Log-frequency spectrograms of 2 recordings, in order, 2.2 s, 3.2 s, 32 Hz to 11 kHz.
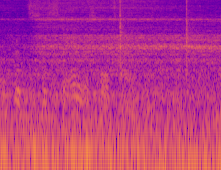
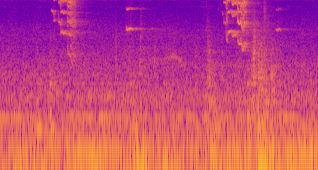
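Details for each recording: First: MEC cryostat opened after five years on Mauna Kea and shipping back from Hawaii: a steady hiss as the vacuum is cracked and air flows into the fridge, showing the vacuum had held until it was vented. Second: MEC cryostat exoplanet camera, opened after five years on Mauna Kea: sharp high squeaks in short bursts about every 1.5 s as the shield slides down; the RF gasket, meant to seal against electromagnetic radiation, drags and squeaks.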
